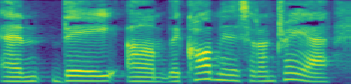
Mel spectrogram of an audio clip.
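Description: A woman's voice: fairly low pitch, brisk, a little mellow. An American woman in her fifties telling anecdotes in a casual interview, speaking with enthusiasm and acting out quotes. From Long Island, New York, United States. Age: 50s. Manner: enthusiastic, effusive, animatedly quoting people in stories. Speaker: interview guest, animation voice director.

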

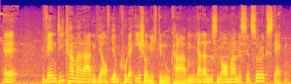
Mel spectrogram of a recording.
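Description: A man improvising as an old sailor in a tabletop game, gruff and chummy, sometimes adding what his character does. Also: mid-range voice, animated, quick pace, slight background noise. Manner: gruff, chummy, sailor talk with stage directions. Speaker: player voicing an old sailor.

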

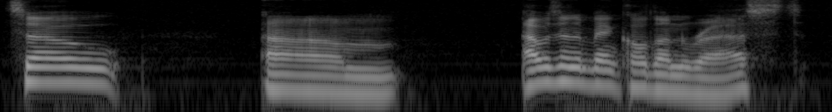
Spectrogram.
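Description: A man with a medium-pitched voice talks as a musician guest in an interview. He reminisces casually and haltingly, wandering through his sentences and often letting them trail away. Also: expressive, a bit bright, clean tone. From Washington, D.C. area, United States. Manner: hesitant, rambling, frequent "like" and trailing off.

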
